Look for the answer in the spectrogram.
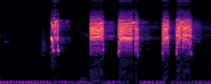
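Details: A black francolin in Pakistan gives a harsh, grating call of five loud rasping notes in quick, uneven succession, over a faint low hum.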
